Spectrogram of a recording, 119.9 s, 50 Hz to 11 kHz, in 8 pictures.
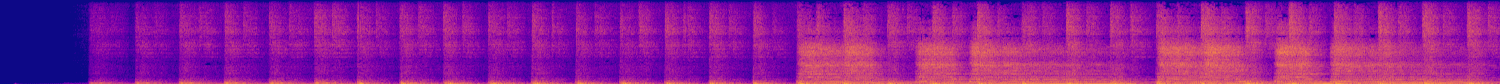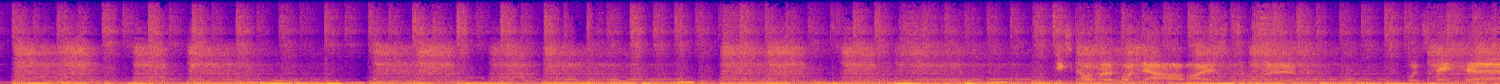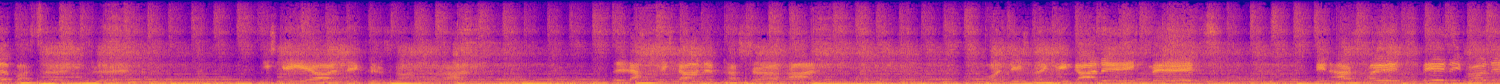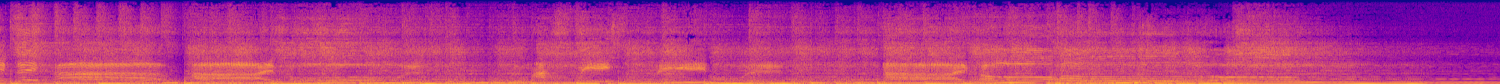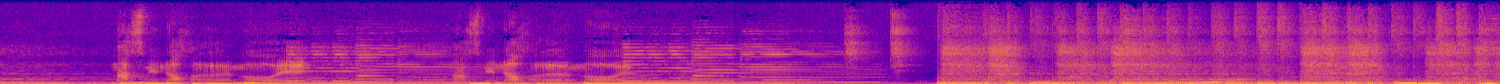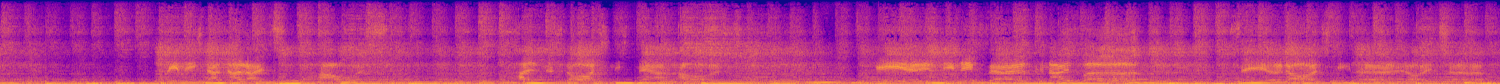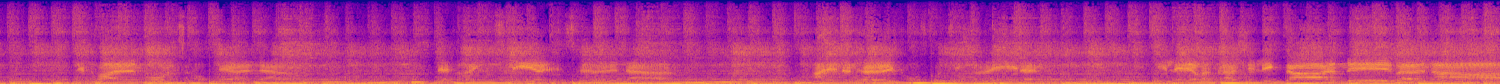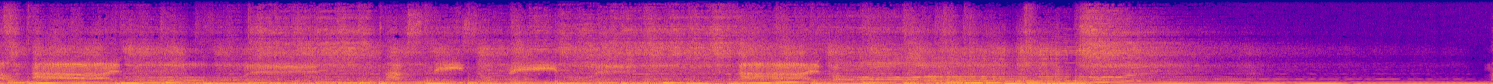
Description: aber erst 2001 gingen sie ins Tonstudio
Party-Zugabe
